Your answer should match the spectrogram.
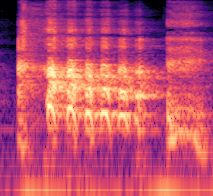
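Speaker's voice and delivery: gleeful high laugh burst; high loud cackle. Real, not acted. Player landing a shot, loud cackle. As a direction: cackle loudly at your hit. Laughs after hitting opponent.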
